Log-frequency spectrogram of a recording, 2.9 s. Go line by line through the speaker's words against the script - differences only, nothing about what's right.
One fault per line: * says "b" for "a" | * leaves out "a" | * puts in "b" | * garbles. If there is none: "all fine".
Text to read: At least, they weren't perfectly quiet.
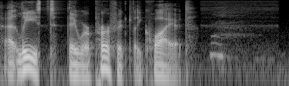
* says "were" for "weren't"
